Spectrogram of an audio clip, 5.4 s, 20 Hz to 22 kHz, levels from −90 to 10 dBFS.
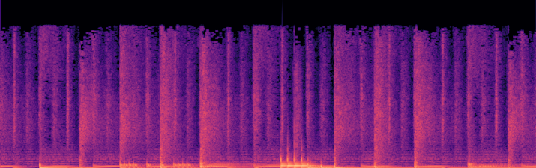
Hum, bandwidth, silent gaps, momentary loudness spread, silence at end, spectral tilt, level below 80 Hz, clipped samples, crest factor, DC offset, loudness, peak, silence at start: none; 19 kHz; none; 13 LU; 0 s; -5.5 dB/octave; -16 dBFS; under 0.1%; 12 dB; under 0.1%; -15 LUFS; 0 dBFS; 0 s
